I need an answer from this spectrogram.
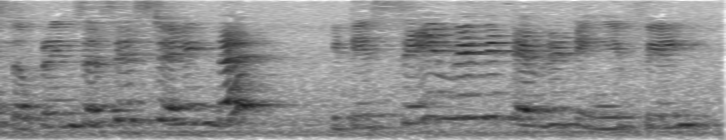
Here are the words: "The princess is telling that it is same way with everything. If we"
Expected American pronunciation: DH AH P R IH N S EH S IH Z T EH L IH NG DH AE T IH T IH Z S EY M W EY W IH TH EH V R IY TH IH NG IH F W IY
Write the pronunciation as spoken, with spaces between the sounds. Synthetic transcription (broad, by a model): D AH P R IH N S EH S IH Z T EH L IH NG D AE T IH T IH Z S EY M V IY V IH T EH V R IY T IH NG IH F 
